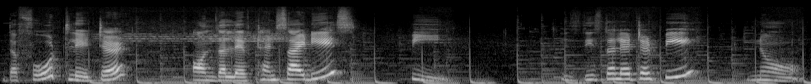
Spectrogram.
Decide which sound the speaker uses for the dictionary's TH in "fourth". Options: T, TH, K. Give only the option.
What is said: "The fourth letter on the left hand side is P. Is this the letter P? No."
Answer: T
